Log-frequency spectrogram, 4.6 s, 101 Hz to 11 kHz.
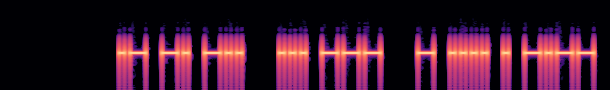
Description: Morse code, heard as a keyed tone, about 30 wpm, 700 Hz. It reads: AND SO THEY
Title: Sentences from Top 400 Words 30wpm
